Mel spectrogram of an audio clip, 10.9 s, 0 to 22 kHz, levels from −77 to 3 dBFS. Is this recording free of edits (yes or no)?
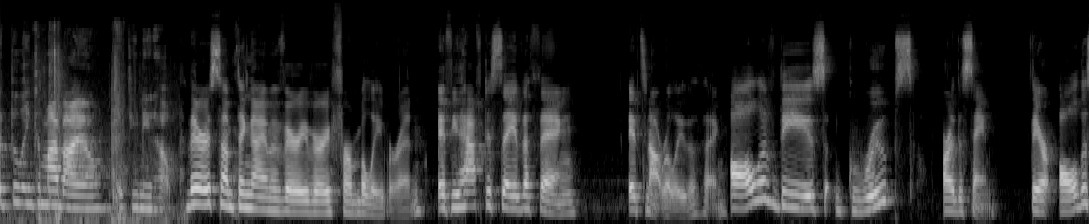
no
